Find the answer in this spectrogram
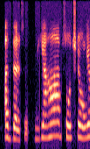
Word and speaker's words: الدرس: सो हाउ डू we pronounce it? अदर्सु instead of अलदर्सु.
